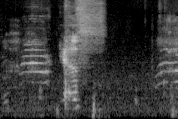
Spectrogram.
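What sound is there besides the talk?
cat meowing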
